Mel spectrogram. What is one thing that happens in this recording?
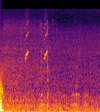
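Short electronic blips chirp from a game menu.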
